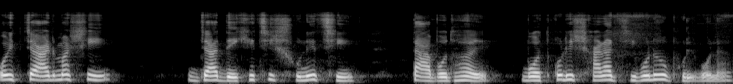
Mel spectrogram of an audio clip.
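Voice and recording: There is vocal fry in this woman's voice, which has a dark, mellow tone. She talks at a slow pace. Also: medium pitch for a woman, fairly even intonation.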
